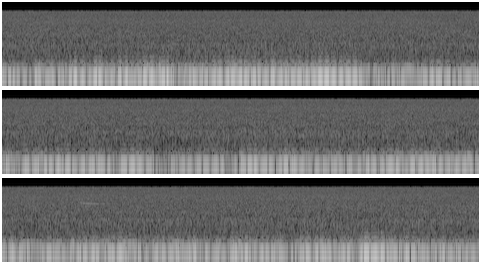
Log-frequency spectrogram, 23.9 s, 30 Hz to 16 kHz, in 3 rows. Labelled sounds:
17.2	17.7	killer whale, northern resident, G clan, 2.2 to 2.5 kHz

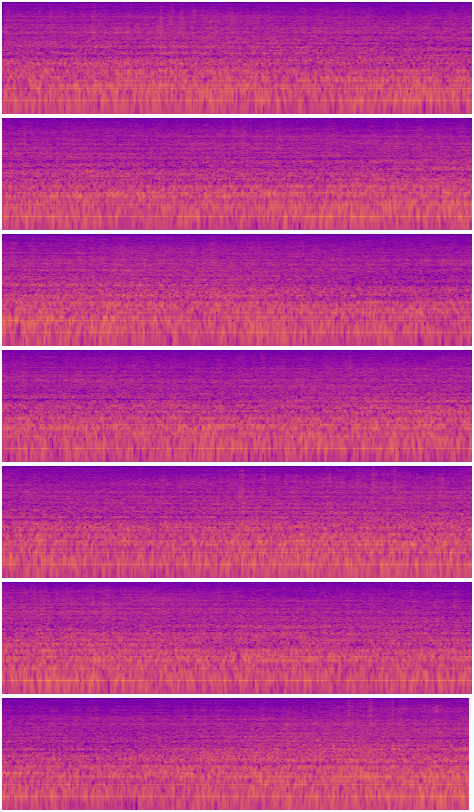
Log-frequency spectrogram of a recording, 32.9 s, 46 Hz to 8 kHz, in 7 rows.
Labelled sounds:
32.1	32.3	vessel noise, 4.7 to 4.9 kHz

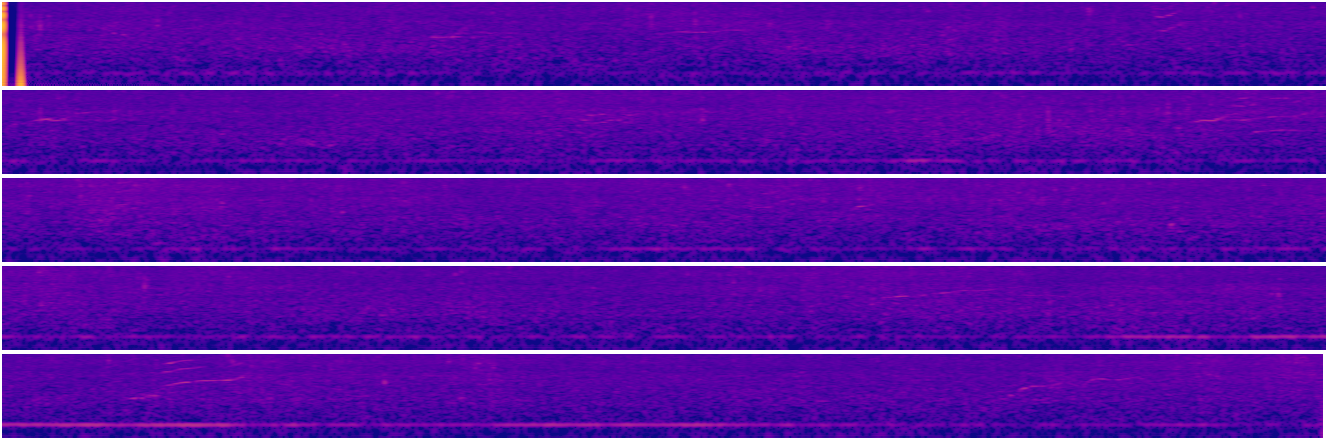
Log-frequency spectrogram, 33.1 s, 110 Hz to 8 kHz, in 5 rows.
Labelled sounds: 2.0	2.5	killer whale, offshore, 1.1 to 2.4 kHz
3.2	4.0	killer whale, offshore, 1.1 to 2.0 kHz
6.6	7.3	killer whale, offshore, 0.95 to 2.7 kHz
12.5	13.3	killer whale, offshore, 1.5 to 5.4 kHz
24.1	25.0	killer whale, offshore, 1.3 to 2.9 kHz
27.2	27.9	killer whale, offshore, 1.3 to 6.5 kHz
31.5	32.4	killer whale, offshore, 1.0 to 2.7 kHz

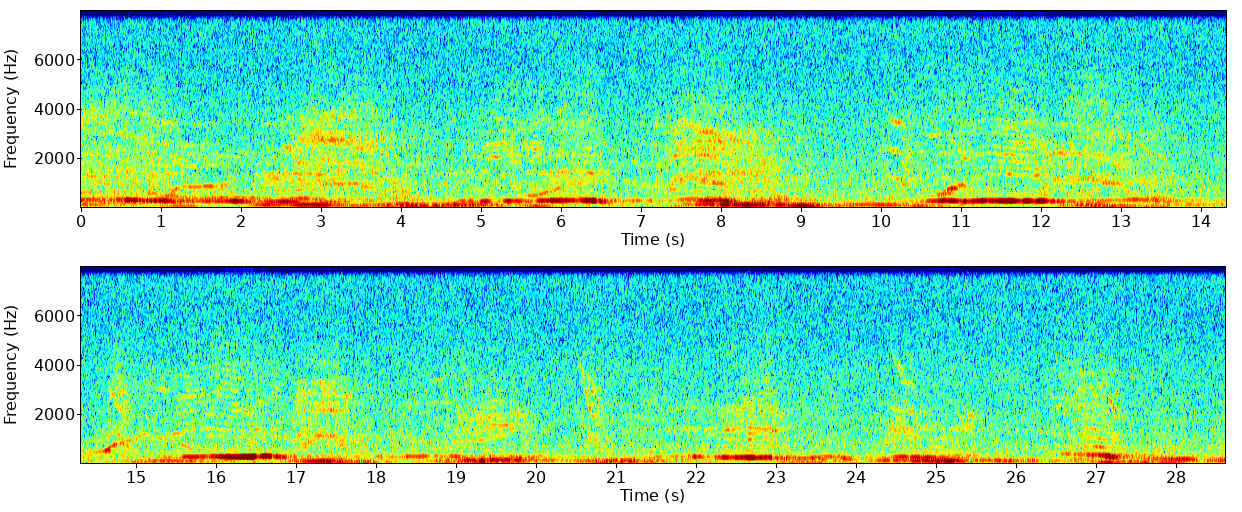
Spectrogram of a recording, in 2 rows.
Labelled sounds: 1.2	4.5	humpback whale, 0.80 to 3.1 kHz
5.0	6.4	humpback whale, 2.0 to 3.5 kHz
6.9	8.5	humpback whale, 0.80 to 3.2 kHz
10.0	13.1	humpback whale, 0.80 to 4.1 kHz
14.7	16.5	humpback whale, 0.80 to 4.1 kHz
17.1	17.6	humpback whale, 0.80 to 2.3 kHz
19.4	19.8	humpback whale, 1.5 to 1.6 kHz
22.3	22.9	humpback whale, 1.3 to 2.3 kHz
24.4	24.7	humpback whale, 1.3 to 1.7 kHz

